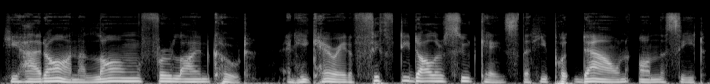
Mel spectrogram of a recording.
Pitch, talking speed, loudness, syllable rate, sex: 120 Hz, 195 wpm, -18 LUFS, 4.1 syllables/s, male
